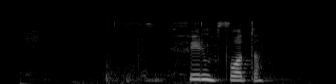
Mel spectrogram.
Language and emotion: Russian, neutral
